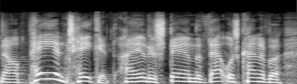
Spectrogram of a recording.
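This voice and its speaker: A man with a plain, everyday voice talks at a fairly quick pace and a fairly high pitch. His intonation is lively, and the background is quiet. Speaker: TV host. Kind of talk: local TV segment hosting.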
